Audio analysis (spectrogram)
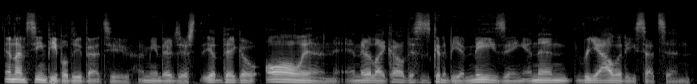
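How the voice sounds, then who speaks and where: A low-pitched man hosts a relaxed interview, asking rambling questions and nodding along with quick agreement. The sound is dry and close. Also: no room sound. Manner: affable, agreeable, lots of backchannel. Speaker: podcast host. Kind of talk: casual interview chat.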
